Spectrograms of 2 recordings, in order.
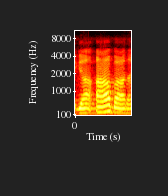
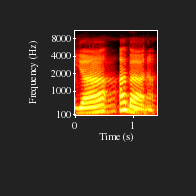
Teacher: قالو، قو موٹا ہوگا، قوف بھی موٹا ہے، الف بھی اس کے ساتھ موٹا ہوگا لیکن ہونٹ گول نہیں کرنے، لو واو مدہ ہے، ٹائم دیں گے، یا ابانا، یا منہ کھولنا ہے، جبڑا کھول کے ادا کریں اور آ کو لمبا نہیں کرنا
